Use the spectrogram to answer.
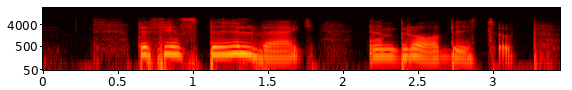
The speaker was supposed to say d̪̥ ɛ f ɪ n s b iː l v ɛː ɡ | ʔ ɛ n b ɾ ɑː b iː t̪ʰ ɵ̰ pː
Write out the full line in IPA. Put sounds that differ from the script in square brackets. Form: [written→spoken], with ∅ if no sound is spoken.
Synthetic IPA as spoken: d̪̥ ɛ f ɪ n s b iː l v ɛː ɡ | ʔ ɛ n b ɾ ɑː b iː t̪ʰ ɵ̰ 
